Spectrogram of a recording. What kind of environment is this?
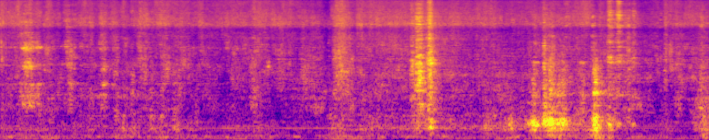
kitchen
